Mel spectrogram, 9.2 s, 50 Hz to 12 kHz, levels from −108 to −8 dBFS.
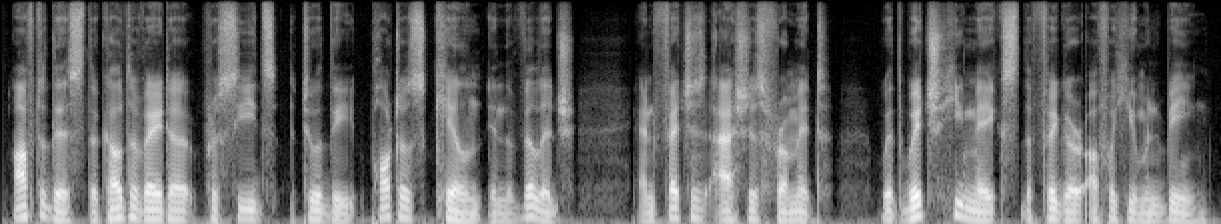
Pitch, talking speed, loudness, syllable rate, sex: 90 Hz, 175 wpm, -21 LUFS, 5.3 syllables/s, male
